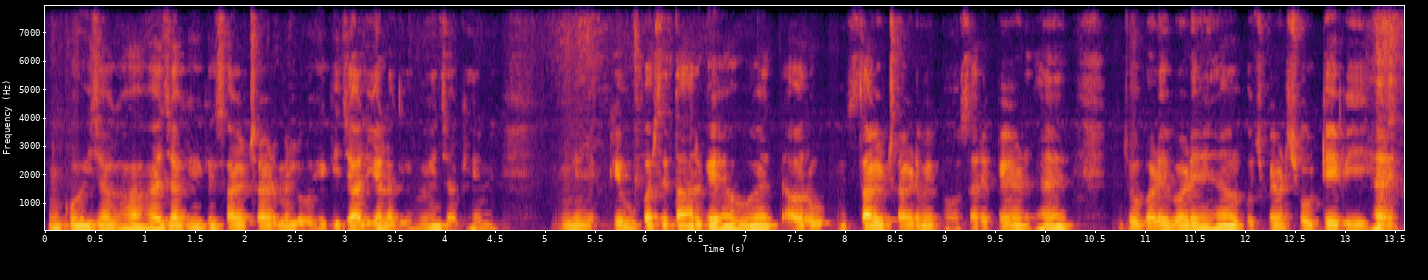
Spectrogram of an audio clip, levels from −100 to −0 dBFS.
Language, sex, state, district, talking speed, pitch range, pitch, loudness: Hindi, male, Uttar Pradesh, Jalaun, 175 wpm, 100-105 Hz, 105 Hz, -19 LUFS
